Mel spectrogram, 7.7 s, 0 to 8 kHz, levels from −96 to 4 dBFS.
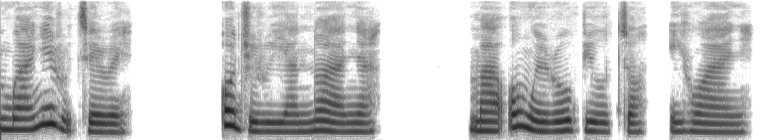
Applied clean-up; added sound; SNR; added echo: none; none; none; none.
